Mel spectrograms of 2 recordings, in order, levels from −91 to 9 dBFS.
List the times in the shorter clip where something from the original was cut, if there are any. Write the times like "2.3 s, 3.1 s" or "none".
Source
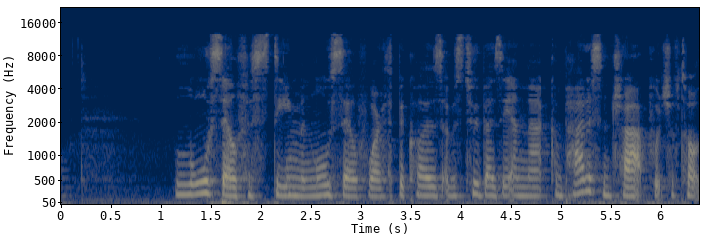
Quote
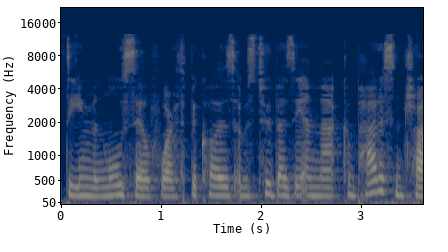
none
